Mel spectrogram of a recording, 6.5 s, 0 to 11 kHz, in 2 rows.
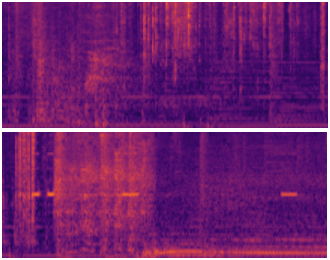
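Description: Keys jingle at the ignition of a Nissan 350Z and a chime beeps. About four and a half seconds in, its 3.5-litre V6 cranks, catches with a rising rev, and settles into a steady idle.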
